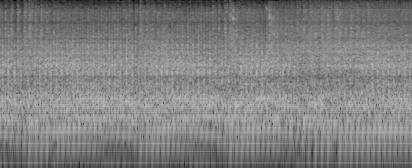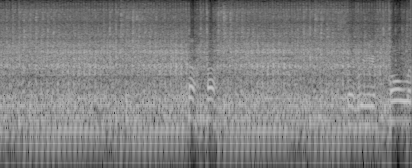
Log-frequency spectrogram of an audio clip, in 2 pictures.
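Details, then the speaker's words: Roadside-found Lawn-Boy push mower: small single idling with a dull, regular knock under the exhaust note; cause unknown, oil drained black without visible metal. "that sounds like it's got quite a knock"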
